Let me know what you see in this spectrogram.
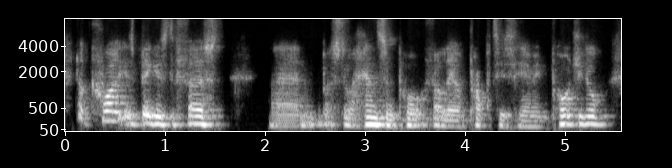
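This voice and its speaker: Somewhat breathy and fairly high-pitched, a man with a Manchester accent speaks at a moderate pace. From northern England, Manchester. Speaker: investment adviser. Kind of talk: webinar presentation. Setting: online webinar.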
